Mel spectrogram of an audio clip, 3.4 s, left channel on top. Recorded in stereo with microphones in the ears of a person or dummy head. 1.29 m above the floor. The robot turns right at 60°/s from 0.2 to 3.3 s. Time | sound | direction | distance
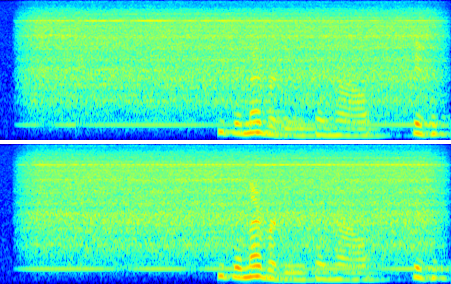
1.6 | a woman speaking | 55° right | 1.9 m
